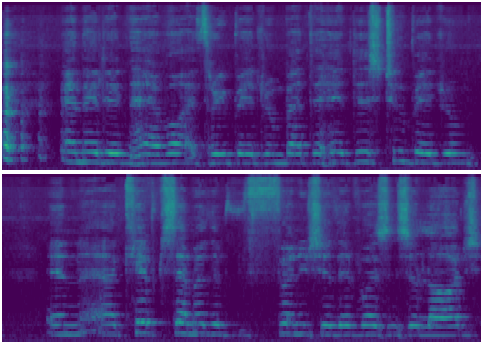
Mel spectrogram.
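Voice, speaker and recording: A woman's dark, mellow voice, monotone and flat, at a very slow pace, with audible room echo. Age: 90s. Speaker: retirement home resident. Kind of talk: interview. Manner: halting.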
